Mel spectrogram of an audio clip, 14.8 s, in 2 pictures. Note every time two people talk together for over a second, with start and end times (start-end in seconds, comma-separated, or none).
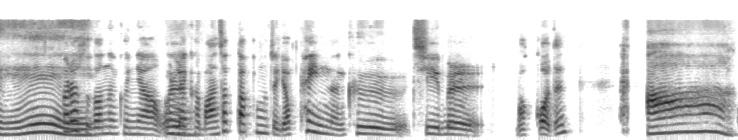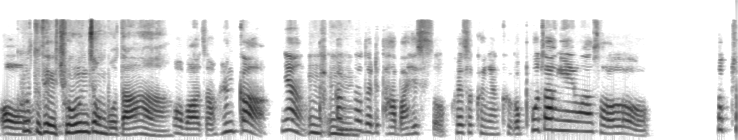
none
